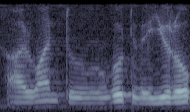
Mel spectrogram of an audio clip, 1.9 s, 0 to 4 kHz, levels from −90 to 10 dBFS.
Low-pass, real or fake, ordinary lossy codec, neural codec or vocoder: 3.6 kHz; real; none; none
